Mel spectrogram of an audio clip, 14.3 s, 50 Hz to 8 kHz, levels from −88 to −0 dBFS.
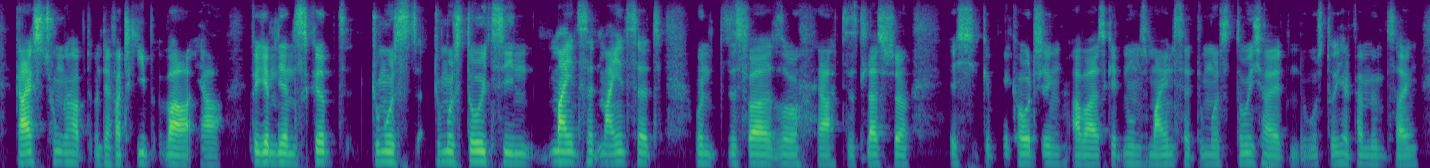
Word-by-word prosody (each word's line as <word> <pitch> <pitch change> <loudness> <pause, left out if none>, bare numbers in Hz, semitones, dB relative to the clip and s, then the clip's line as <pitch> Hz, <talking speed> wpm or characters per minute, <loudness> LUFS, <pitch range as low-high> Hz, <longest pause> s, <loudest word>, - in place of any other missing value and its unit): gar 120 - +9
nichts 125 - +9
zu - - +3
tun 130 - -5
gehabt 120 -1 -3
und - - -11
der - - -1
Vertrieb - - -1
war: 105 0 +5
„Ja, 100 0 -3 0.3
wir 130 - +1
geben 125 -1 +4
dir 120 0 +4
'n 115 - -5
Skript. 130 +2 +2 0.2
Du 125 - -3
musst 130 -1 +2
du 125 - -8
musst 130 -1 +1
durchziehen. 120 -3 +1
Mindset, 130 +1 +4
Mindset.“ 120 +1 0 0.3
Und 115 -2 -9
das 115 -1 0
war 110 -1 +4
so, 105 +1 -6 0.2
ja, 105 -1 0
dieses 105 -1 -7
Klassische: 110 -1 0 0.4
„Ich - - 0
gebe - - -12
dir - - -13
Coaching, 115 -2 -3
aber 105 -1 +1
es 105 0 -1
geht 115 - -8
nur 115 - -10
ums 105 -1 -9
Mindset. 105 +1 -4
Du - - -17
musst 110 +1 -5
durchhalten, 110 -4 -2
du - - -21
musst - - -8
Durchhaltevermögen 110 -2 -9
zeigen“, 100 +2 -4
115 Hz, 195 wpm, -26 LUFS, 105-120 Hz, 0.4 s, gar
